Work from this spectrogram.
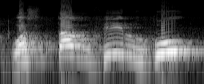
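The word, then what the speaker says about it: واستغفره: এই জায়গাটা খুবই কঠিন, এই জন্য অনেকে, যেমন আমি নিজে, এটা কঠিন জায়গা, এই জন্য ওয়াসল করে ফেলি যাতে হার উচ্চারণ ক্লিয়ার আসে। ওয়াস্তাগফিরহু ইন্নাহু কানা তাওয়াবা, কারণ রর পরে হাটা লাগাই দেওয়া এবং সাকিন অবস্থায় দেওয়া অনেক জটিল এবং কঠিন। এভাবে ওয়াস্তাগফির, ওয়াস্তাগফির, হার মধ্যে যেন হরকত না আসে, হা পেশ হু হতে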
